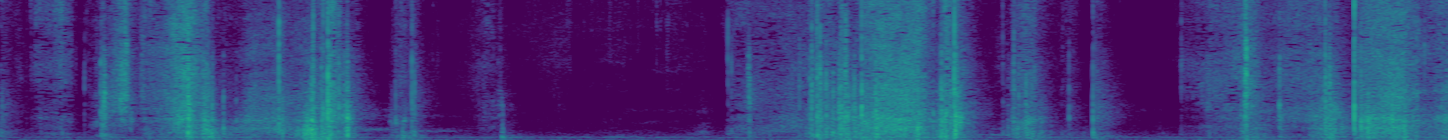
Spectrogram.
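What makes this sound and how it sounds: A hand rubs the pages of an open, thin paper product catalog lying on a table with flat fingers and turns them. Bright, dry paper rustles and crinkles come in bursts separated by brief quiet pauses, with little low-end weight.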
